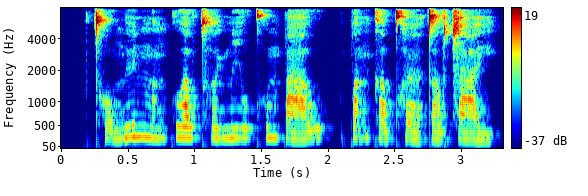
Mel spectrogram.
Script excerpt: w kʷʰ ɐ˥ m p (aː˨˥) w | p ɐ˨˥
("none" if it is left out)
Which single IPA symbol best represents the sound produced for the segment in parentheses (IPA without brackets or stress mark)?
aː˨˥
